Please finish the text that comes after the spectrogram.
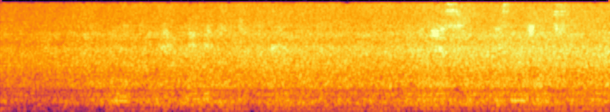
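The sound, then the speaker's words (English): Heavy rain pours down in a loud, dense, unbroken hiss that swells slightly toward the end, with no pauses or distinct drops standing out. “You hear the rain?”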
